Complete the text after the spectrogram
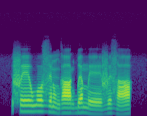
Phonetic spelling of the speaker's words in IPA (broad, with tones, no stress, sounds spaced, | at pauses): f eː˦ w o˦ z ɪ˦ ɾ ũ˨ ɡ aː˦ ɡ͡b ɛ˦ m eː˨ v ɪ˦ z a˨˦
